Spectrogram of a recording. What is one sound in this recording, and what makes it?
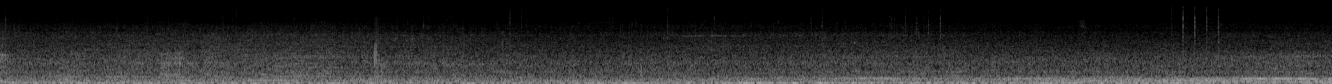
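Fountain water splashes and gurgles steadily.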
